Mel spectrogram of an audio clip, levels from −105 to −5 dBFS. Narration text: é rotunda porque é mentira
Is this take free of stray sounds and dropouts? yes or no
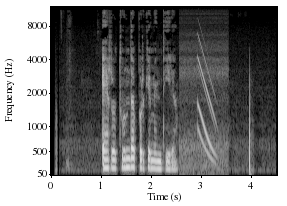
no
